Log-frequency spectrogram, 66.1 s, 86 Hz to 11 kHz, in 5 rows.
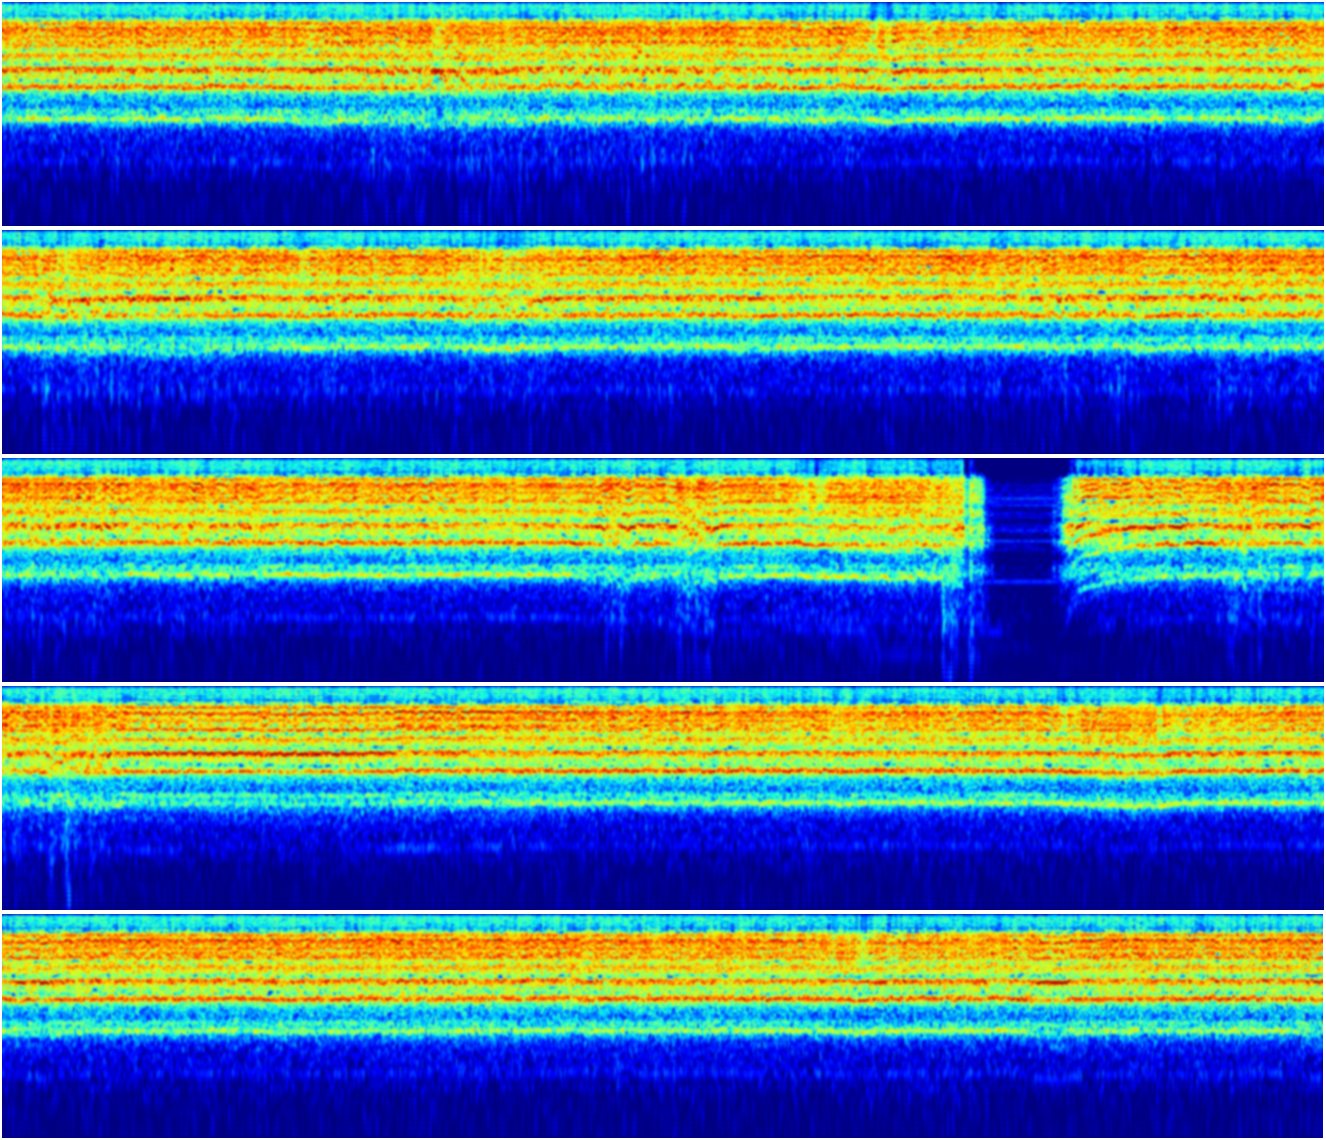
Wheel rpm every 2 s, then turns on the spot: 230, 230, 230, 240, 230, 230, 230, 220, 230, 220, 230, 230, 230, 230, 240, 230, 220, 210, 80, 220, 220, 210, 230, 240, 230, 220, 230, 230, 230, 230, 230, 230, 230.
none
